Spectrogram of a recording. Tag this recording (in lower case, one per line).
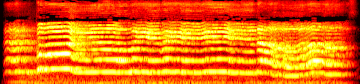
human voice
